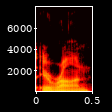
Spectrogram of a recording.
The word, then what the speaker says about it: Iran: of them are acceptable, but Iran just sounds a little rednecky to me. We're bombing Iran. I like how they call it alternative English when I looked it up. But yeah, the proper pronunciation is Iran.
